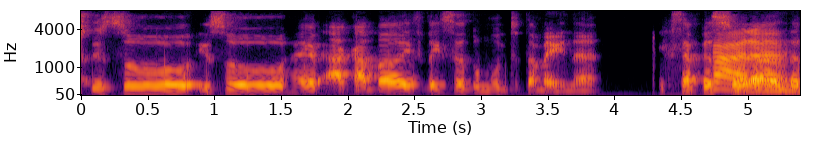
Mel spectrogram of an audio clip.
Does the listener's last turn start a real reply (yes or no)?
no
